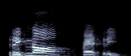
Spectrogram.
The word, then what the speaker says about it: trigonometry: तो हम कैसे बोलेंगे इसको? ट्रिगोनोमेट्री। कैसे बोलेंगे? ट्रिगोनोमेट्री, ट्रिग्नो नहीं, ट्रिगोनोमेट्री।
